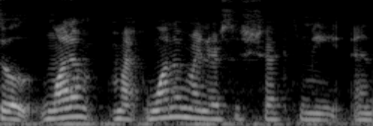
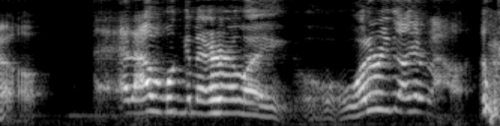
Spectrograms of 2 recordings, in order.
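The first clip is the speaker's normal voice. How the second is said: mock panic; 11 semitones higher, 12 dB louder than usual. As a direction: shriek it in comic alarm.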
